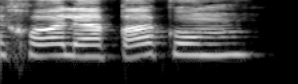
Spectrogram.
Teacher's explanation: خلقکم میں قوف کا کاف میں ادغام ہو جائے گا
